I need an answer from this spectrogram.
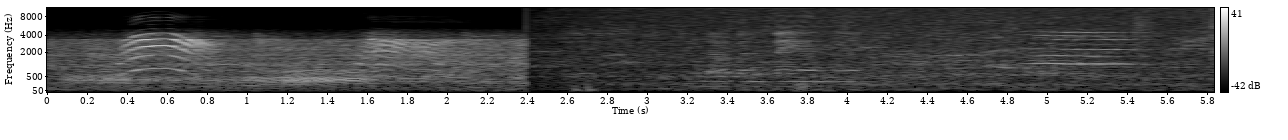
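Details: Household cats on orange cat Jay's second birthday, 19 March 2023, with his calico sister Mel and mother Mocha: two short arched meows in the first two seconds over a voice, then an abrupt cut to quieter room sound with faint higher tonal calls.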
